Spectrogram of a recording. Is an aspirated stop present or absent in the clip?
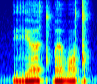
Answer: absent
